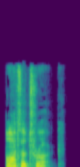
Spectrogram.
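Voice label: "autotruck", English, British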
